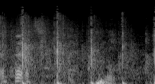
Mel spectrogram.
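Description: A brief, sparse round of applause from an audience, with scattered, irregular claps of moderate loudness rather than a full, dense ovation.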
